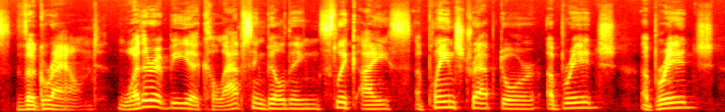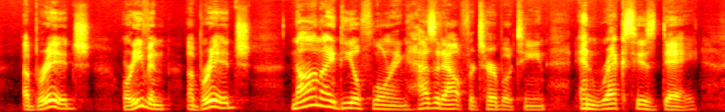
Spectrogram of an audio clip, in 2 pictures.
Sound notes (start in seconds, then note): none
